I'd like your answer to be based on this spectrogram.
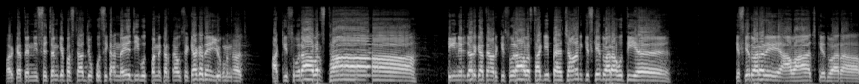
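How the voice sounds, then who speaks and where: Rapid-fire male tutor drilling questions. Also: high-pitched, sharp tone, no echo. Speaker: teacher. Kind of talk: exam-prep science lesson.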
